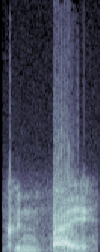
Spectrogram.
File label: "kuen pai", Thai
